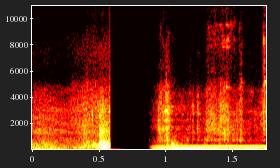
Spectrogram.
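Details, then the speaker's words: Morris Minor SU electric fuel pump after cleaning the points, key on, engine off: a couple of crisp ticks over a steady low hum; pump clicking and working normally. "so let's see whether we've got a clicking fuel pump bounce up there so i'm gonna key in yes i really hope you can hear that that's my fuel pump"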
